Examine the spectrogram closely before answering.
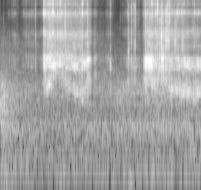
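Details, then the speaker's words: Shifter kart axle bearing spun by hand, likely contaminated by sand from off-track excursions: gritty, uneven scraping rasp with the bearing wobbling; dry, worn bearing with no grease, unlike a fresh one. "that I can hear those bearings wobbling around there tells me there's no grease"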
